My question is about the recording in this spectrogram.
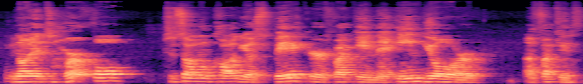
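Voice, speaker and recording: A man's voice: medium pitch, measured pace, distant mic. Thirties man from the US, casual profane storyteller, roomy off-mic sound. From United States. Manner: profane, rambling, animated retelling with acted quotes. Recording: echoey room, off-mic.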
